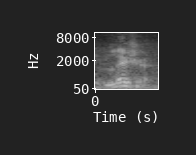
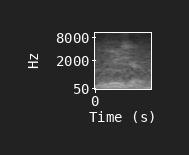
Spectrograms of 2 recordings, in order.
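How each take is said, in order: First: It is said in the speaker's home pronunciation. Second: It is said in the American pronunciation. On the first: "I heard it pronounced our way the other day" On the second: "I thought it was only pronounced one way in the United States"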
